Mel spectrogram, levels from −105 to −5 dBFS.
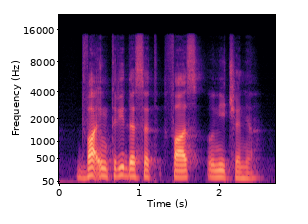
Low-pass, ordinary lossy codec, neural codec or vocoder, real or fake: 14.4 kHz; none; autoencoder, 48 kHz, 32 numbers a frame, DAC-VAE, trained on Japanese speech; fake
